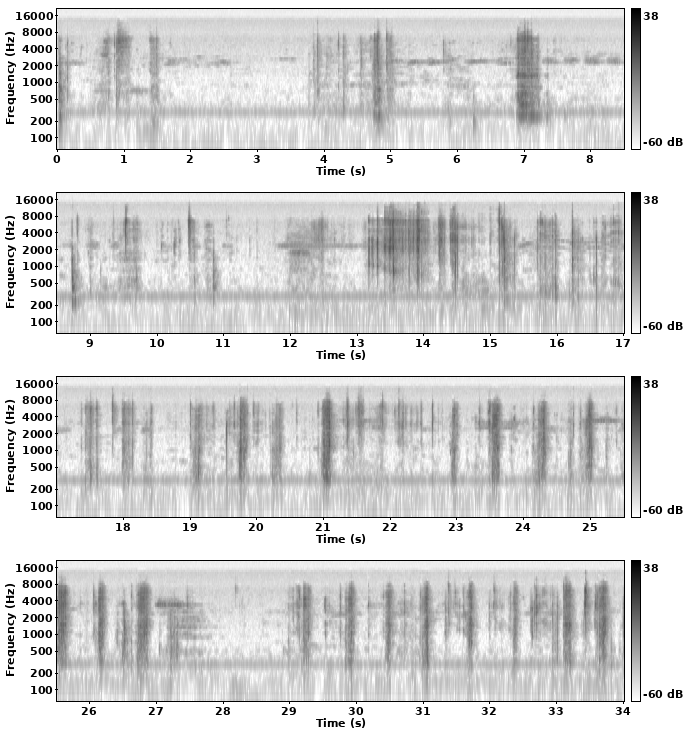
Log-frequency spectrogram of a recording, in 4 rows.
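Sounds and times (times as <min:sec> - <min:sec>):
crisp chewing crunches: 0:09.3 - 0:11.2, 0:11.8 - 0:27.4, 0:28.2 - 0:34.0.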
